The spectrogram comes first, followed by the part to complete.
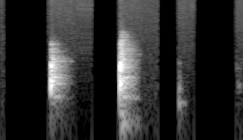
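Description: Two short, faint soft strokes about two-thirds of a second apart, then a fainter third, from a hand-held eraser being swept across a whiteboard.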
